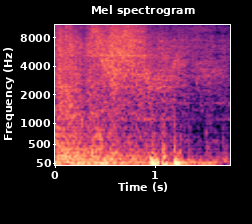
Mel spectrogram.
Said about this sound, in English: Lightning bolt!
